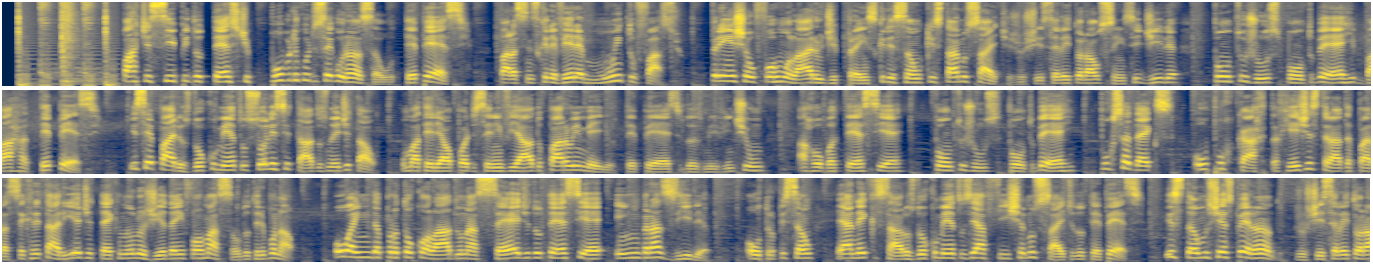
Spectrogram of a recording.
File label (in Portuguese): spot; como se inscrever tps; veja como se inscrever no tps 2021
